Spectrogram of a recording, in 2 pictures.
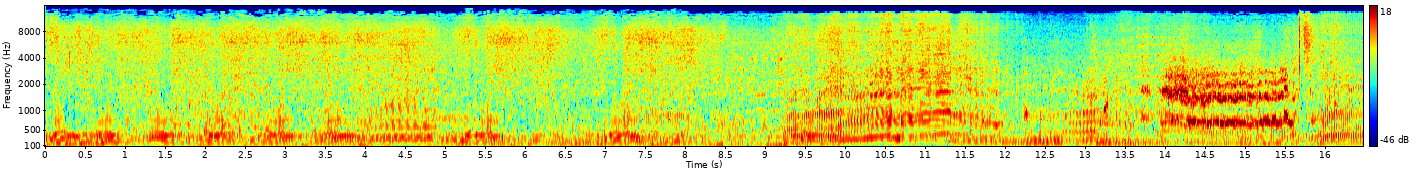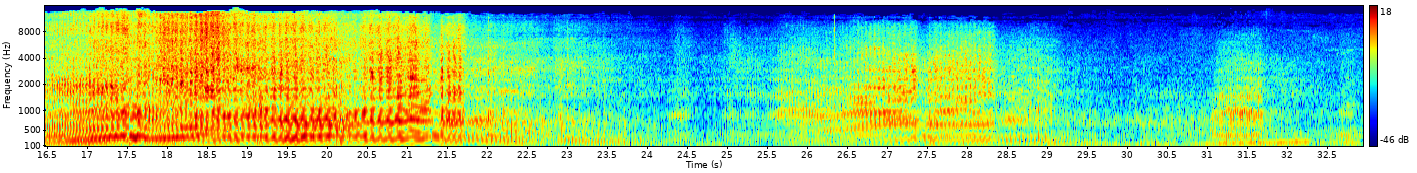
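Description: Competition slalom car's engine revving up and down over and over as the car weaves between the gates, with a short tire squeal about halfway through.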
